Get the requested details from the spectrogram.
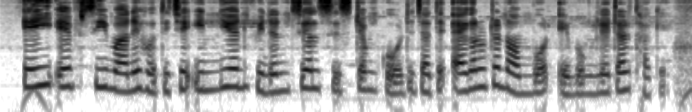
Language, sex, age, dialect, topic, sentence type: Bengali, female, <18, Western, banking, statement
